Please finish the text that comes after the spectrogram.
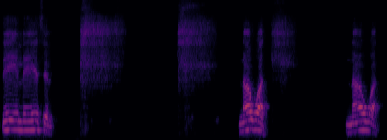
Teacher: mucho el TL su sonido se hace es pegando la lengua nuestra lengua al paladar hacia arriba y sacando el aire aquí a los lados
